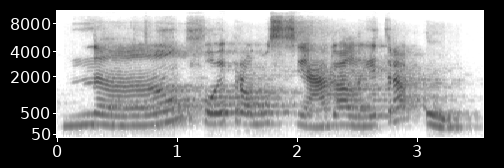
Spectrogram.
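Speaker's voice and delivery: ordinary talk, nothing marked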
